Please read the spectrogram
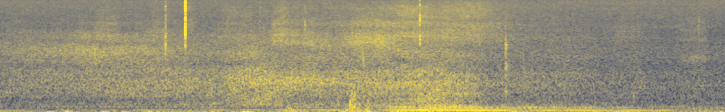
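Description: A car passing on the street alongside, its engine and tyre noise swelling to a peak about four seconds in and then easing, over a steady low rumble.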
